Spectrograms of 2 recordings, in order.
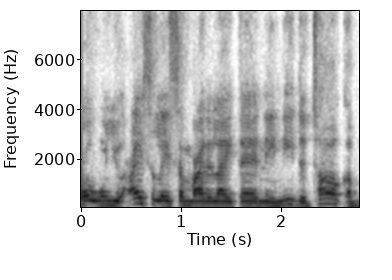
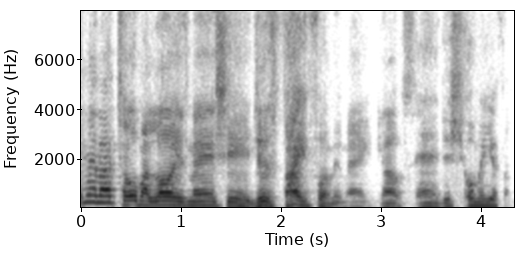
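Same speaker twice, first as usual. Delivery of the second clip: low, much softer mock plea; quiet low imitation of a defeated defendant; 7 semitones lower, 6 dB quieter than usual. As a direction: mumble it low like a beaten man. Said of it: "Ain't nobody gonna sit back and be like".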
